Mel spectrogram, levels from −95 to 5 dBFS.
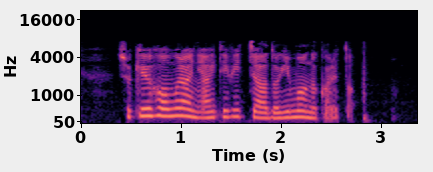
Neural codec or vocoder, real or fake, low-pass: none; real; 7.2 kHz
